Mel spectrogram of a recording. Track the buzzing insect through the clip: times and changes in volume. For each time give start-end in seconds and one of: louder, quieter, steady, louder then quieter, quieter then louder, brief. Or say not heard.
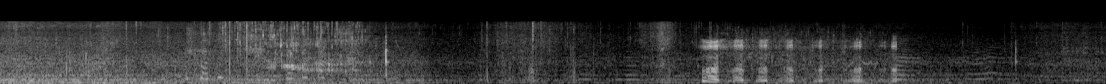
0.0-11.0 quieter.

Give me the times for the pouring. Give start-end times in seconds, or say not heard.
2.4-3.8, 7.2-8.9.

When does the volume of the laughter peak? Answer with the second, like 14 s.
7 s.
